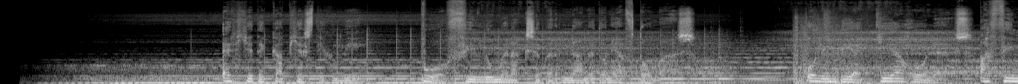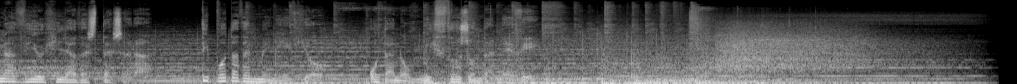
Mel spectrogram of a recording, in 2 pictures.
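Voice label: Fremdtake Sanft, Greek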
